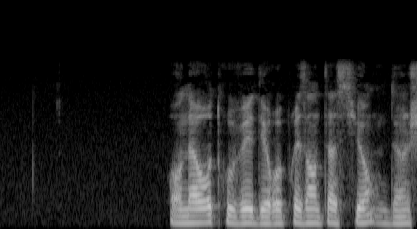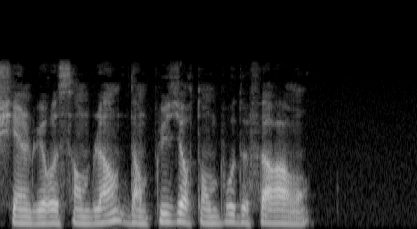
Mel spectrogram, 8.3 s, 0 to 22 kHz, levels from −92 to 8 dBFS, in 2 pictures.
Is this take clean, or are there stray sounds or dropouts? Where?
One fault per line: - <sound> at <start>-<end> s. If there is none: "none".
none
